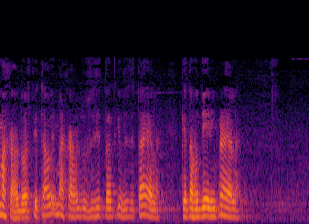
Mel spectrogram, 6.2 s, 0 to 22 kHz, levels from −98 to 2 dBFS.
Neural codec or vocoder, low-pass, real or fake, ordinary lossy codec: none; none; real; none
